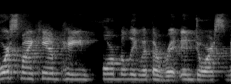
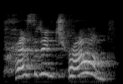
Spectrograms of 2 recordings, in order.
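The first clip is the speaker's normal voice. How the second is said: high, drawn-out delighted greeting; excited greeting; 10 semitones higher than usual. Retold or imitated. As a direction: stretch the name out high, re-enacting a starstruck hello. Acts out her surprised greeting back.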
